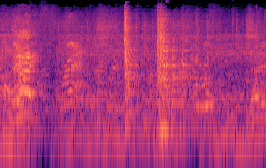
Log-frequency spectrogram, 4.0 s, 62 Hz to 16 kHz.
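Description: Shouting at the lockout of a 370 lb bench press, then the loaded barbell racked on the bench uprights with a sharp metal clank about two seconds in and a second knock half a second later, over background rock music.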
